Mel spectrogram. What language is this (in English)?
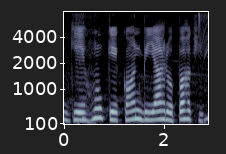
Magahi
